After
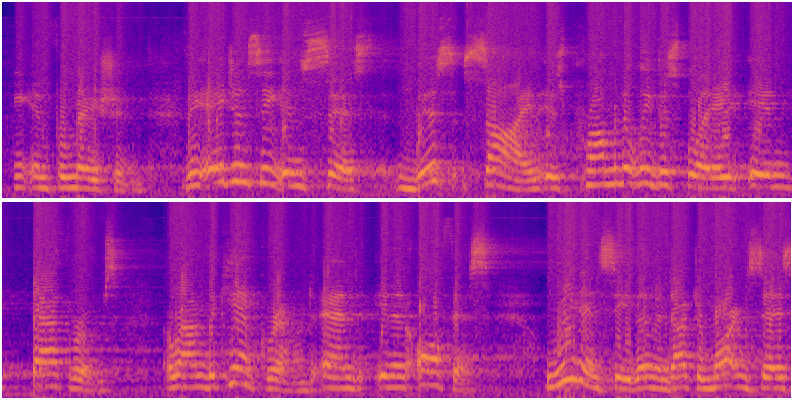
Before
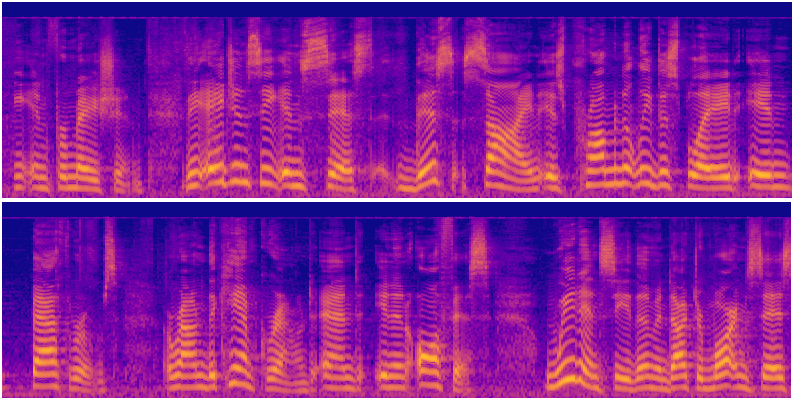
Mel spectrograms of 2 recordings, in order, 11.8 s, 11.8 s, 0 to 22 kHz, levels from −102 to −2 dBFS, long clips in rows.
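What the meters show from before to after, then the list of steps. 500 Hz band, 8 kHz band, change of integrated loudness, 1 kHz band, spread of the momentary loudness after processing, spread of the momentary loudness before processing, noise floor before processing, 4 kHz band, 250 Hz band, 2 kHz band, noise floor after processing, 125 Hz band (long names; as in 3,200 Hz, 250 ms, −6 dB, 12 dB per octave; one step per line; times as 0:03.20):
−6.5 dB, −2.0 dB, −6.0 dB, −8.0 dB, 6 LU, 11 LU, −56 dBFS, −3.0 dB, −4.5 dB, −6.0 dB, −53 dBFS, −1.0 dB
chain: downward compressor 6 to 1, threshold −25 dBFS, peak gain reduction 7.5 dB
coupled-rooms reverb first 0.46 s, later 3.2 s, from −18 dB, DRR 7 dB
noise that follows the level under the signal 16 dB
wave folding −22.5 dBFS
level −2.5 dB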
